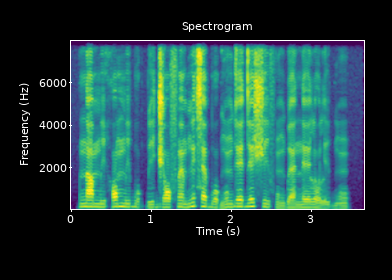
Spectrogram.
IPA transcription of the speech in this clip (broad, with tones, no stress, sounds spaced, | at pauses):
n a˦ m i˧ h ɔ˦ m i˧ b o˨ k͡p i˨˦ d͡ʒ ɔ˧ f ɛ̃˧ b ĩ˦ s ɛ˧ b o˨ ɡ ũ˧ ɡ e˧ d e˦ ʃ i˦˨ f ũ˧ ɡ͡b ɛ˧ n e˧ l o˨ l i˨ b ũ˧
